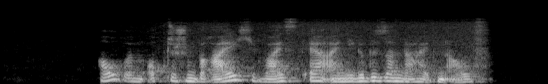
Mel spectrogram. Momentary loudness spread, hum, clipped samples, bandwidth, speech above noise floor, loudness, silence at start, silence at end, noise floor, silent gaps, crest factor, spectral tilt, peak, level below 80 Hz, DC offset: 8 LU; none; under 0.1%; 9 kHz; 50 dB; -19 LUFS; 1 s; 0.6 s; -68 dBFS; none; 18 dB; -7.5 dB/octave; -2 dBFS; -56 dBFS; under 0.1%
